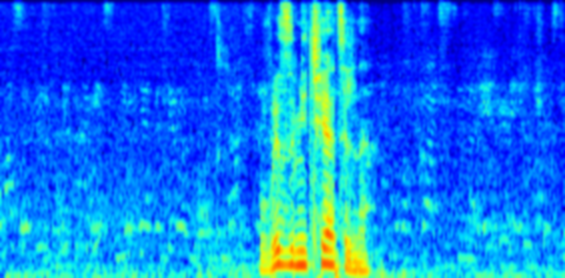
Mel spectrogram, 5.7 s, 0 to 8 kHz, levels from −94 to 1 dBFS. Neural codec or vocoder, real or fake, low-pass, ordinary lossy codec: none; real; none; none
